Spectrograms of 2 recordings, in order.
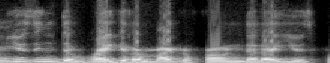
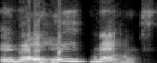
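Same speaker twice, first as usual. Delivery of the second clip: slow, higher mocking quote; mocking Tonio; 7 semitones higher, much slower than usual. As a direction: mimic him sneering, lightly. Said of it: "That's pretty much what he said".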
